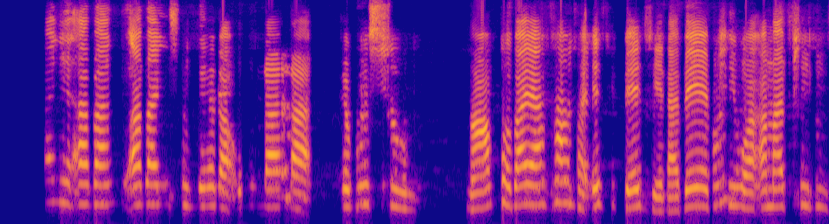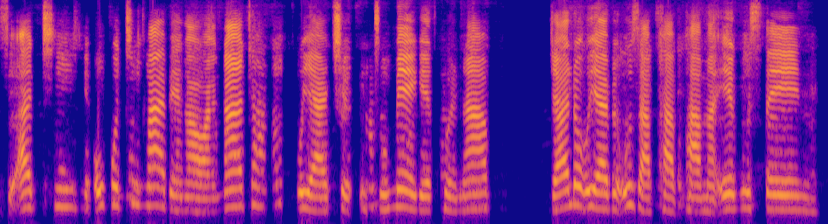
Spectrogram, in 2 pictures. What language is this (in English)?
North Ndebele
